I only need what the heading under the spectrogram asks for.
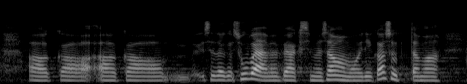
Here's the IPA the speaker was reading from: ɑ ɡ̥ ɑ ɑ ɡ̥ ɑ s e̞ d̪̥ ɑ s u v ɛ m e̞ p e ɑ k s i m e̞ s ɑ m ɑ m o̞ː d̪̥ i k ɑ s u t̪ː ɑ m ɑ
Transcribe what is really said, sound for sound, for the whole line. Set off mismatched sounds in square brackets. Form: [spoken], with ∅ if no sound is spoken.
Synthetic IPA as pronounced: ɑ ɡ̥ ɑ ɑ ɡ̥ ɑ s e̞ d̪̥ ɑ s u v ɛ m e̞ p e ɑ k s i m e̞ s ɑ m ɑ m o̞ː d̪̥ i k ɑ s u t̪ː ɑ m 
